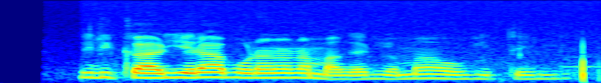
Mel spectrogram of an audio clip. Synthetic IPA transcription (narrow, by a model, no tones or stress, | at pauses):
ðiɾikaɾijeɾaβonananamaɣeɾiomaoɣiteɾi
